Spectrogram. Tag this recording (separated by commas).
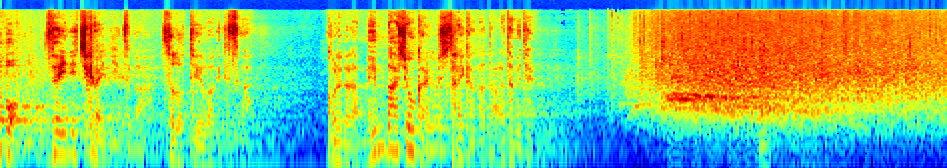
Speech, Applause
